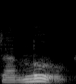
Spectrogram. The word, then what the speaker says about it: mu: In Japanese, the same kanji, the same character, is pronounced mu.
